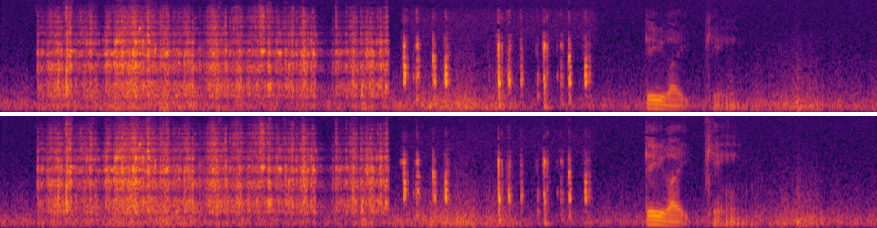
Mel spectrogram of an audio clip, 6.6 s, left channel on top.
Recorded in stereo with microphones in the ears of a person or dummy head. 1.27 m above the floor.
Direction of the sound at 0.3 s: 5° right (ahead or behind).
